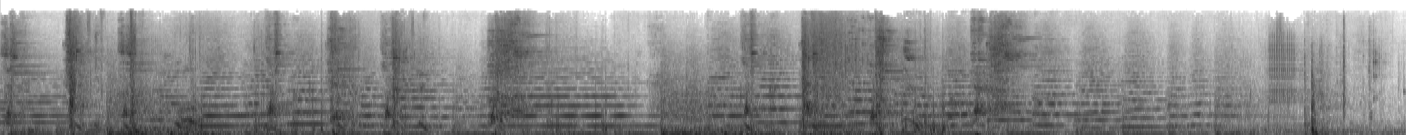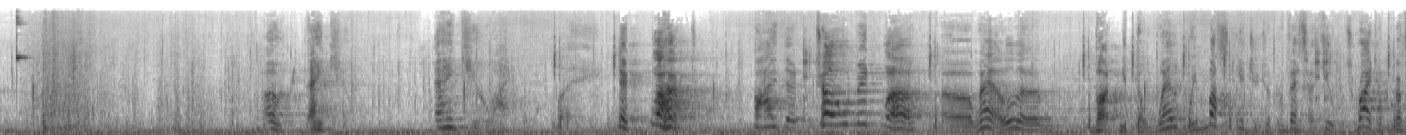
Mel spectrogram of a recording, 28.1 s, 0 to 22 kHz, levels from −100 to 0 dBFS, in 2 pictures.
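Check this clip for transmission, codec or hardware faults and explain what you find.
Nothing here points to a problem on the transmission, codec or hardware side; it all sounds as it should.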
